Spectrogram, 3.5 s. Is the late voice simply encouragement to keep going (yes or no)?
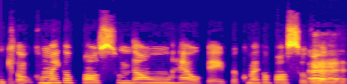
no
